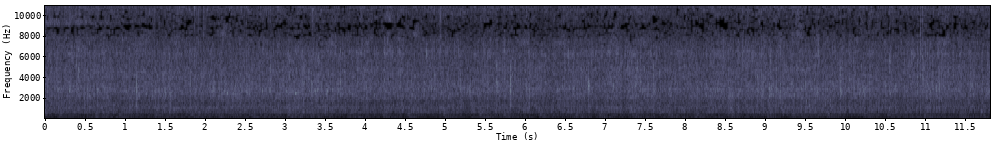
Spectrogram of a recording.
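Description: Beaten egg and stir-fried vegetables sizzling steadily in an aluminium karahi while a spatula stirs the egg through them.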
